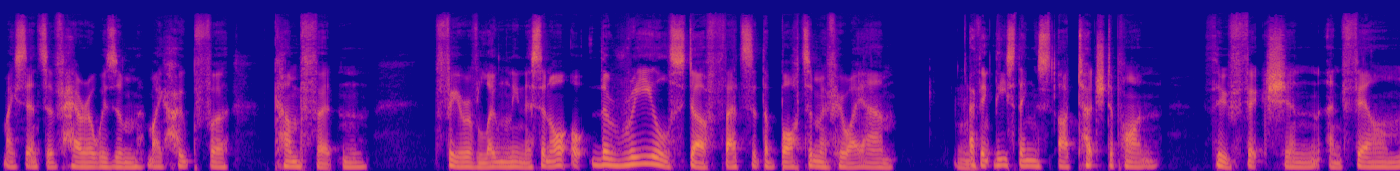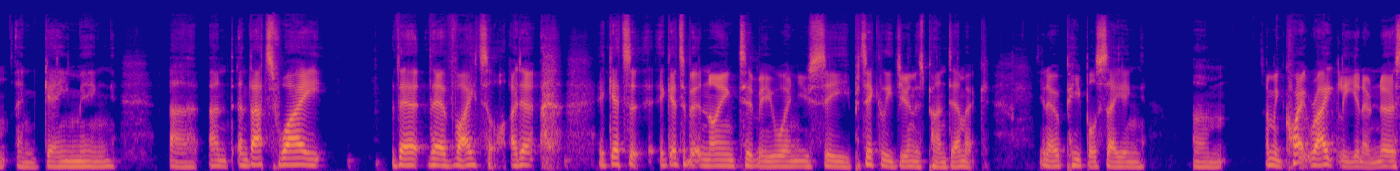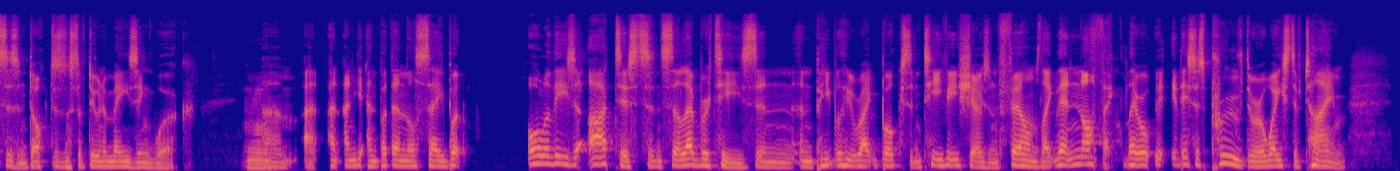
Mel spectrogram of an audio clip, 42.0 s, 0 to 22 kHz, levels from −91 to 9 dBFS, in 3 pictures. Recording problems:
uneven, jittery; strongly; from 2.5 to 40 s

